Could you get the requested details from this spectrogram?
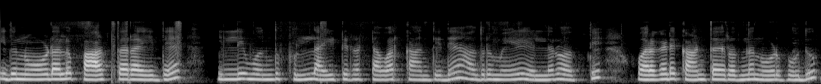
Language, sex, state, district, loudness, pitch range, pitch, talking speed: Kannada, female, Karnataka, Mysore, -17 LUFS, 220-245 Hz, 230 Hz, 155 wpm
